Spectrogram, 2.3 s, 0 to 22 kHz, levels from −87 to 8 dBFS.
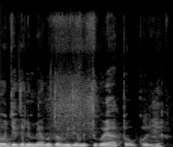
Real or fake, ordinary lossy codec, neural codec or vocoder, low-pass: real; none; none; 19.8 kHz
